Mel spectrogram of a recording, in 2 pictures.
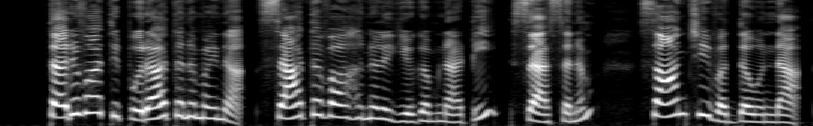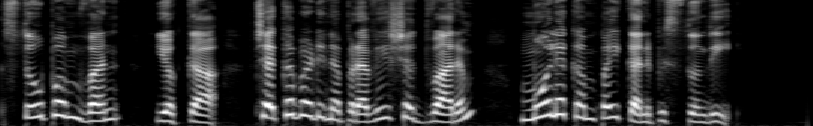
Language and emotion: Telugu, neutral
